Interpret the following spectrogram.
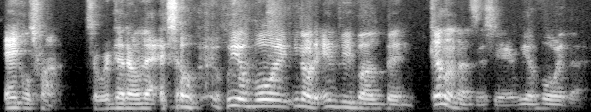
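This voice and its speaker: A man of medium pitch talks a little fast on a relaxed soccer podcast he hosts. Somewhat distant from the mic, he keeps things playful with lots of laughter and joking sports talk.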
